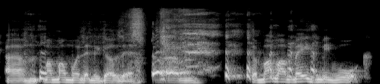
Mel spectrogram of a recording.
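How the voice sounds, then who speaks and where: A man in his forties with an East London accent talks easily as a podcast guest, his voice very low and husky. He rambles a little, doubling back over his words and dropping in quick agreements. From East London, England. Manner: relaxed, rambling with restarts and frequent agreement. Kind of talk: casual interview chat.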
